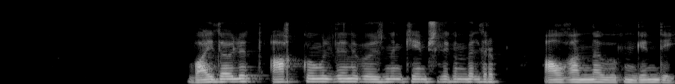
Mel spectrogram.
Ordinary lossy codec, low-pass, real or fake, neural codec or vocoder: none; none; real; none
